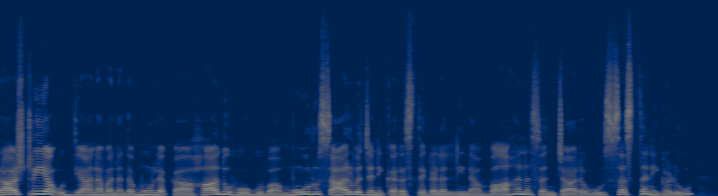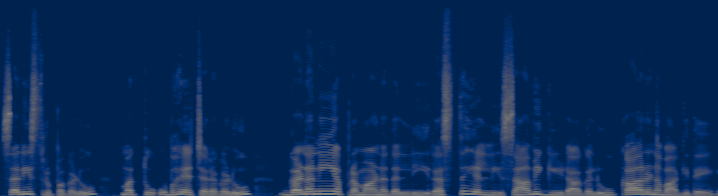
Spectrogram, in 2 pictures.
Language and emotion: Kannada, neutral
